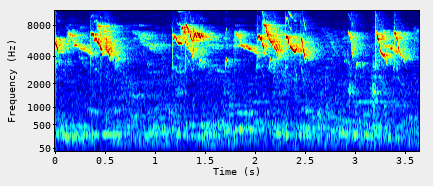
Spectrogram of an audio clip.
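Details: Female Oriental white-eye lure call meant to prompt males to sing: bright, high, slurred descending twitters in four or five clustered bursts about a second apart.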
